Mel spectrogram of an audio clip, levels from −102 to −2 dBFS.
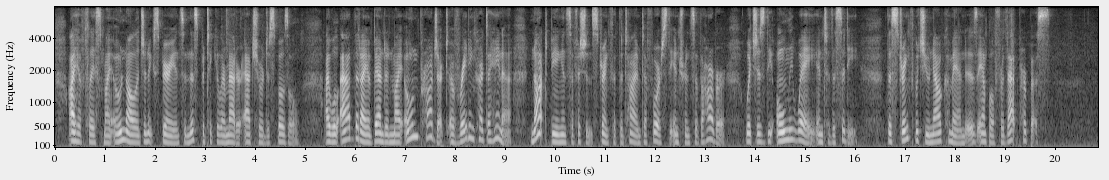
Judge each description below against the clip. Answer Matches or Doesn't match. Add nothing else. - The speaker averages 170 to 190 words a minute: Matches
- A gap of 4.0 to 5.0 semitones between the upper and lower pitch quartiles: Doesn't match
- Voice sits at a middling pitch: Matches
